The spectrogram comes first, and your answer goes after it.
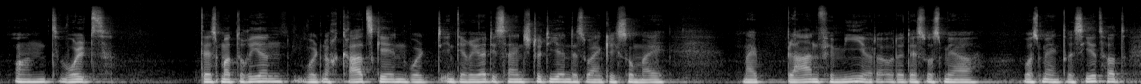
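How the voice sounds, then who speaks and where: In a Tyrolean accent, a man speaks at a moderate pace and medium pitch with a dark, mellow tone, a somewhat breathy voice, very even loudness, monotone, flat intonation and long, frequent pauses. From East Tyrol, Austria (Lienz area). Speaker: painter, former pro footballer. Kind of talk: casual interview chat. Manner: halting, many repetitions and fillers.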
